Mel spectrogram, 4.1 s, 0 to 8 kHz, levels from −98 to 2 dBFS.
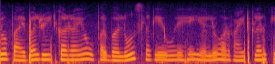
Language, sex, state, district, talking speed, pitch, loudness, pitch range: Hindi, female, Haryana, Charkhi Dadri, 230 wpm, 215 Hz, -24 LUFS, 160-225 Hz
